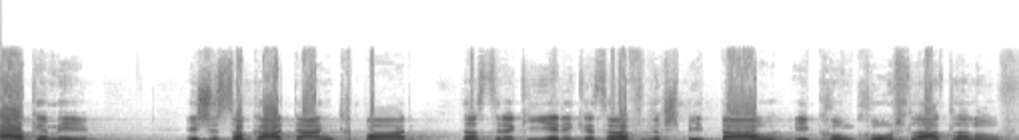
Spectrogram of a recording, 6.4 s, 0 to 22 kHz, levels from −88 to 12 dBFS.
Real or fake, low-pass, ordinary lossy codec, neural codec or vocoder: real; 14.4 kHz; none; none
